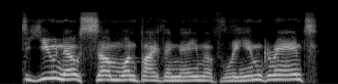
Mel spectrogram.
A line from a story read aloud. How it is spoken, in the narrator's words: She blurted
